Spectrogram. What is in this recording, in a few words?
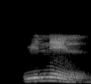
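"vinil", Malay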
